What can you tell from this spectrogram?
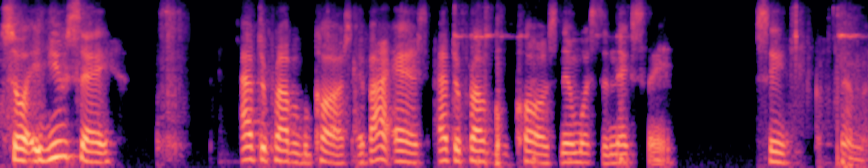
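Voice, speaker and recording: A woman at a fairly slow pace, with ordinary pitch variation, big swings in loudness and long, frequent pauses. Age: 60s. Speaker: defendant in court. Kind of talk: courtroom exchange. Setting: courtroom. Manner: halting.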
